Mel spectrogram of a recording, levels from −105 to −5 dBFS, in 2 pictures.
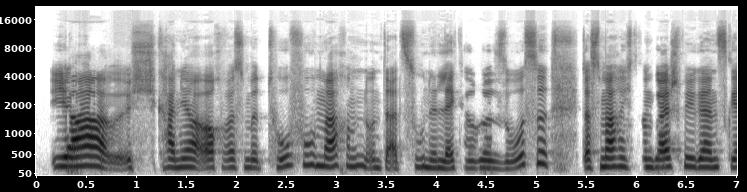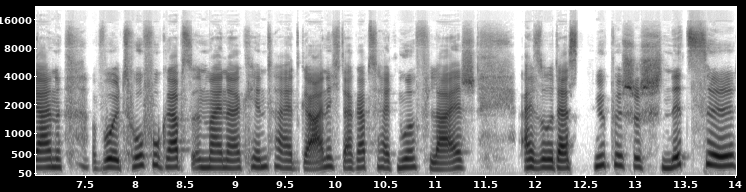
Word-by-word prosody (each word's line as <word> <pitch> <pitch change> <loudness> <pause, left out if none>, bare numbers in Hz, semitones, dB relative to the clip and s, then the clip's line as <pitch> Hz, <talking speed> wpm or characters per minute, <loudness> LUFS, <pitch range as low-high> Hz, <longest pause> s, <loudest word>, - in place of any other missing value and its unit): Ja, 220 +2 +7 0.2
ich 185 - -8
kann 190 +1 -1
ja 195 -2 +1
auch 185 0 +1
was 190 +1 -6
mit 185 -2 -7
Tofu 240 +5 -5
machen 220 0 0
und 185 -1 -8
dazu 205 0 -6
'ne 185 -3 -1
leckere 170 0 -3
Soße. 240 - -3 0.3
Das 185 0 -1
mache 205 +1 +4
ich 190 - -8
zum 195 -1 -3
Beispiel 200 +2 +1
ganz 195 0 0
gerne 190 +1 +3 0.3
obwohl 180 +3 +2
Tofu 235 +6 -2
gab's 200 0 +1
in 185 0 -3
meiner 180 -1 +1
Kindheit 190 -4 -5
gar 160 +4 +2
nicht, 210 -2 -5
da 175 - -1
gab 185 +2 -2
es 190 - -13
halt 180 -3 -5
nur 195 +2 0
Fleisch. 155 +1 -1 0.4
Also, 190 +1 +1
das 180 -1 +2 0.2
typische 235 -2 -1
Schnitzel 225 +5 +2
195 Hz, 165 wpm, -22 LUFS, 180-210 Hz, 0.4 s, Ja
